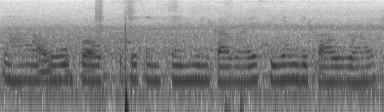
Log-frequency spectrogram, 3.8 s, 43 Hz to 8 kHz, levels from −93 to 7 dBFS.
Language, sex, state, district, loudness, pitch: Hindi, female, Punjab, Fazilka, -21 LUFS, 185 Hz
